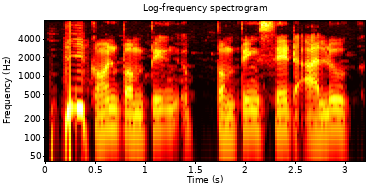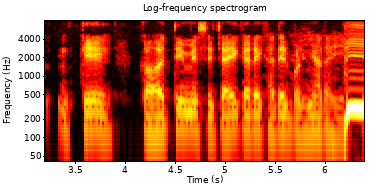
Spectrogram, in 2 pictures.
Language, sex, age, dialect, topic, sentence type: Bhojpuri, male, 18-24, Southern / Standard, agriculture, question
